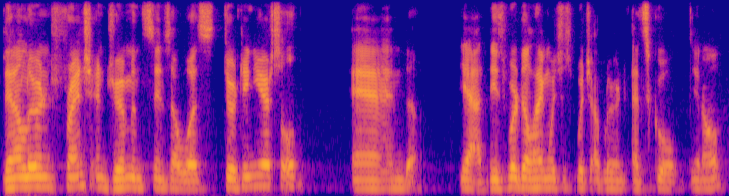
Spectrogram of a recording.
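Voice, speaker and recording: Dutch guy, young adult, loose chatty interview answers full of fillers, bright tone, dry close sound. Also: medium pitch, flat delivery, normal speed, no room sound. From Netherlands. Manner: rambling, many fillers like "you know" and "like". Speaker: guest, language learner.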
